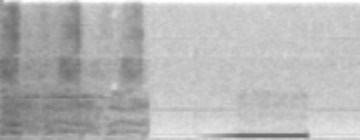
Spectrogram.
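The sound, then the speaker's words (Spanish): An outgoing telephone call rings while waiting for an answer. A brief stretch of talk is followed by a single steady, mid-pitched ringback tone lasting under half a second, then quiet. “Sale la llamada. Esperamos que conteste.”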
